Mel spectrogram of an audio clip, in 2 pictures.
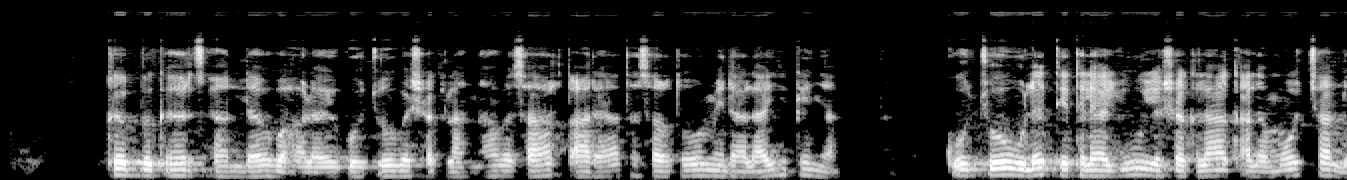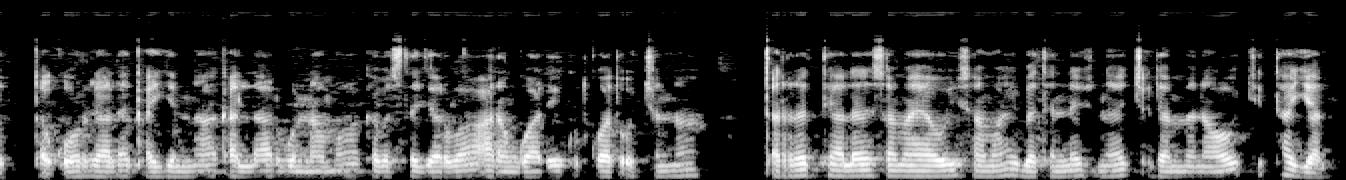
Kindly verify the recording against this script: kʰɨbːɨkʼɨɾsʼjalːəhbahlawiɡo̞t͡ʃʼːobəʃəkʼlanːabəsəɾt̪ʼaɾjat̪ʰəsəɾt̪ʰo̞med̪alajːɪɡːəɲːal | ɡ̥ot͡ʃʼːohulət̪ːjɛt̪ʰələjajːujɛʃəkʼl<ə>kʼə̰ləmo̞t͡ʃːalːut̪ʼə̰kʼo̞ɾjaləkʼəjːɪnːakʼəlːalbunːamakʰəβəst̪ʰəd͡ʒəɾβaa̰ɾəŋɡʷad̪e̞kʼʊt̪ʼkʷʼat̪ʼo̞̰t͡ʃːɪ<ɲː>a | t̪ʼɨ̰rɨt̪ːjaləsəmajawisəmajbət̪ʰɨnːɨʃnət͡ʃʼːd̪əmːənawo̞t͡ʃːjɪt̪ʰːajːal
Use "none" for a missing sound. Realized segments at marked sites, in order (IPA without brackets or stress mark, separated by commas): a, nː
